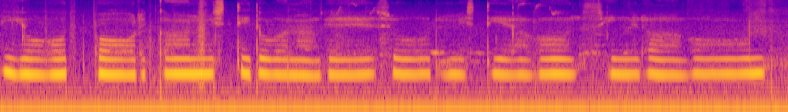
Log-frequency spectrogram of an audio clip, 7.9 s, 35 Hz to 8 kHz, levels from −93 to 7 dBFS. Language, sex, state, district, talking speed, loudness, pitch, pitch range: Chakma, female, Tripura, Unakoti, 85 wpm, -15 LUFS, 230 Hz, 225-230 Hz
